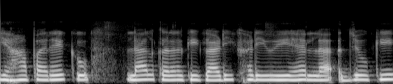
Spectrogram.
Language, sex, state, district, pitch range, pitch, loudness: Hindi, female, Punjab, Pathankot, 205-215 Hz, 210 Hz, -11 LUFS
